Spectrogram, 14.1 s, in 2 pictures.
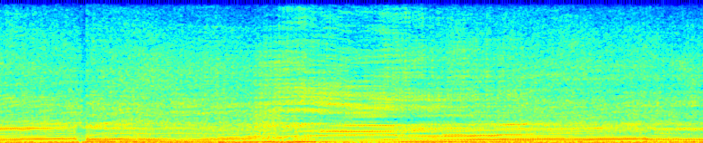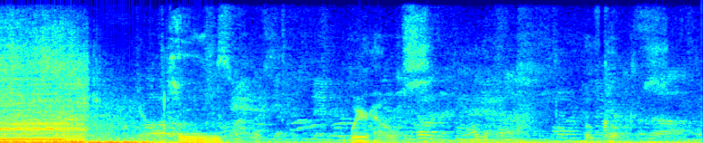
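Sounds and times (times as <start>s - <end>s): car engine accelerating: 0.0s - 8.8s.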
